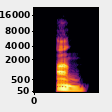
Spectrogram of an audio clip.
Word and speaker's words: ang: The next word is ang. Ang. Ang. Ang is spelled as A-N-G.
